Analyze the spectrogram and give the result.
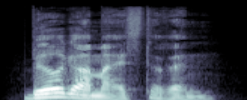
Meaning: mayor (female), mayoress (leader of a city)
- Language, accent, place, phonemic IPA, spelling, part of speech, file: German, Germany, Berlin, /ˈbʏʁɡɐˌmaɪ̯stɐʁɪn/, Bürgermeisterin, noun, De-Bürgermeisterin.ogg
